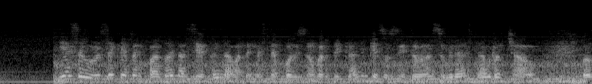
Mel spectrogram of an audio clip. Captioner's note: airplane announcement in Spanish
